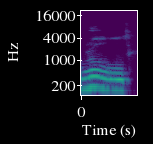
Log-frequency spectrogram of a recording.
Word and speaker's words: Roald: the script you know we all know roald dahl or ruled as as she called him which is a norwegian pronunciation i would like to point out i haven't just got it wrong um that is what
